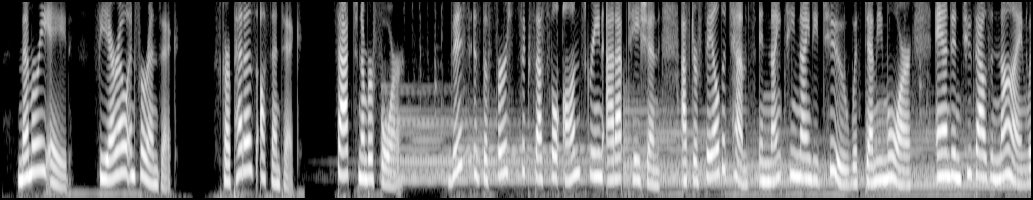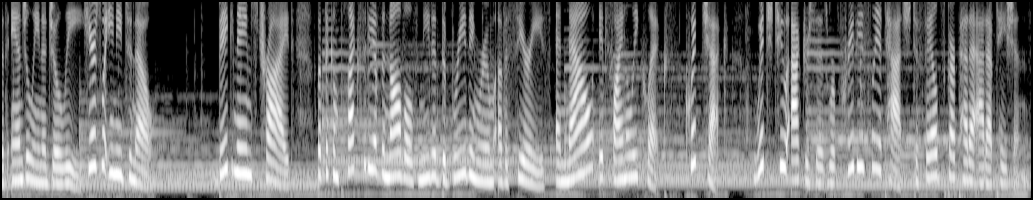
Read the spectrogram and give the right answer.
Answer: Demi Moore and Angelina Jolie.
